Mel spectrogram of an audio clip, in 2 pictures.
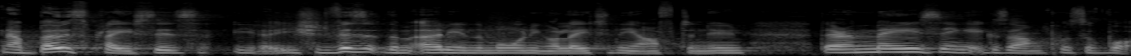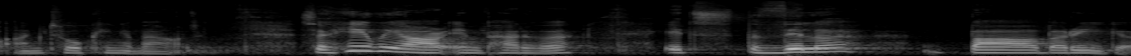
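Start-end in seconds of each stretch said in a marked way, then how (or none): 9.0-11.3 loud, bad, unkind put-on Italian accent. Speaker introducing a garden in Padua to the audience, in a bad Italian accent. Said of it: "not a very nice Italian accent there".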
